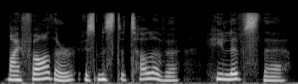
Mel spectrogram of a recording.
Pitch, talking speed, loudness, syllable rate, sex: 220 Hz, 160 wpm, -18 LUFS, 5.1 syllables/s, female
